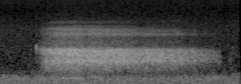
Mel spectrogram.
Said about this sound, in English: Deep breaths, baby, deep breaths. Follow my breathing, okay? Breathe in.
